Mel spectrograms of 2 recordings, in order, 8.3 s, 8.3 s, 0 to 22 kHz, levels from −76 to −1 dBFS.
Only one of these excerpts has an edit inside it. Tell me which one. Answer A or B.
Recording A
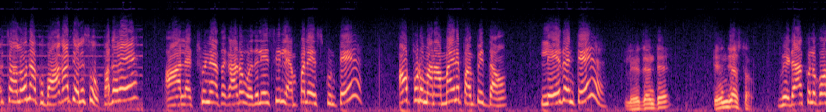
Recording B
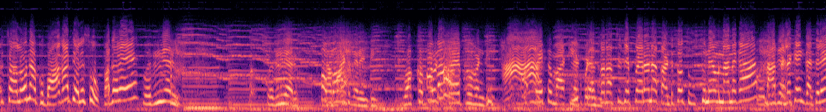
A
